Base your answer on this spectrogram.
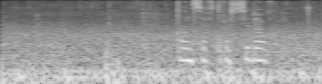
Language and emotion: Russian, neutral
